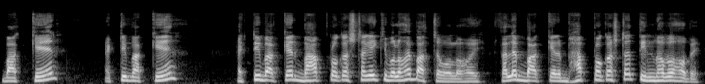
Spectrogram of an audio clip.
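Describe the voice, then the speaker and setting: A man's voice: sits high, quick pace, a bit bright. A young man teaching an exam-prep grammar class. He explains step by step, repeats his phrases, and asks and answers his own questions.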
